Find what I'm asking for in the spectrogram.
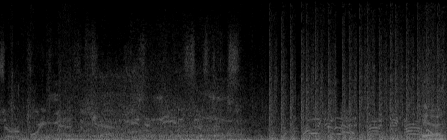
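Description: Call of Duty: Ghosts gameplay fills the scene with rapid, dense automatic gunfire, loud and continuous bursts overlapping with battle noise throughout.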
